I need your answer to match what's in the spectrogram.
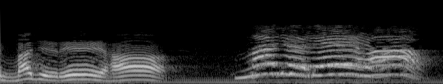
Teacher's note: زبر کو اگر زیر کی طرف مائل کیا جائے یا الف کو یا کی طرف مائل کیا جائے تو وہ جو آواز نکلتی ہے وہ درمیانی مجہول سی آواز ہوتی ہے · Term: امالے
